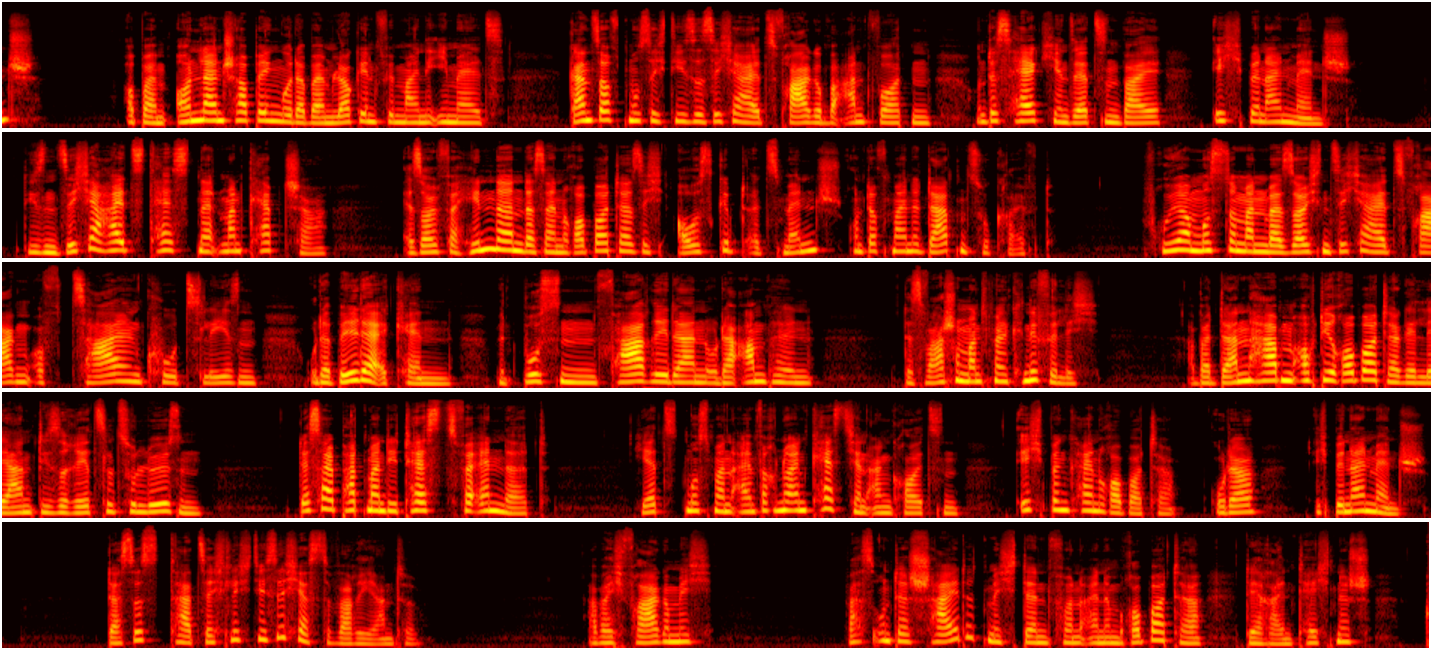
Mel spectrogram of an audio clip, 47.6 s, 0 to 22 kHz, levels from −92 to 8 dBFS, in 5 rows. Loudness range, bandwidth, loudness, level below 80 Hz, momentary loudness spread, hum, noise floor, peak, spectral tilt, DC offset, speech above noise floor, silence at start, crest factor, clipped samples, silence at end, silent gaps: 6 LU; 17 kHz; -28 LUFS; -70 dBFS; 14 LU; none; -79 dBFS; -6 dBFS; -4.5 dB/octave; under 0.1%; 51 dB; 0 s; 22 dB; under 0.1%; 0.4 s; none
